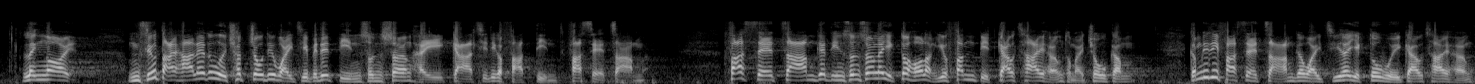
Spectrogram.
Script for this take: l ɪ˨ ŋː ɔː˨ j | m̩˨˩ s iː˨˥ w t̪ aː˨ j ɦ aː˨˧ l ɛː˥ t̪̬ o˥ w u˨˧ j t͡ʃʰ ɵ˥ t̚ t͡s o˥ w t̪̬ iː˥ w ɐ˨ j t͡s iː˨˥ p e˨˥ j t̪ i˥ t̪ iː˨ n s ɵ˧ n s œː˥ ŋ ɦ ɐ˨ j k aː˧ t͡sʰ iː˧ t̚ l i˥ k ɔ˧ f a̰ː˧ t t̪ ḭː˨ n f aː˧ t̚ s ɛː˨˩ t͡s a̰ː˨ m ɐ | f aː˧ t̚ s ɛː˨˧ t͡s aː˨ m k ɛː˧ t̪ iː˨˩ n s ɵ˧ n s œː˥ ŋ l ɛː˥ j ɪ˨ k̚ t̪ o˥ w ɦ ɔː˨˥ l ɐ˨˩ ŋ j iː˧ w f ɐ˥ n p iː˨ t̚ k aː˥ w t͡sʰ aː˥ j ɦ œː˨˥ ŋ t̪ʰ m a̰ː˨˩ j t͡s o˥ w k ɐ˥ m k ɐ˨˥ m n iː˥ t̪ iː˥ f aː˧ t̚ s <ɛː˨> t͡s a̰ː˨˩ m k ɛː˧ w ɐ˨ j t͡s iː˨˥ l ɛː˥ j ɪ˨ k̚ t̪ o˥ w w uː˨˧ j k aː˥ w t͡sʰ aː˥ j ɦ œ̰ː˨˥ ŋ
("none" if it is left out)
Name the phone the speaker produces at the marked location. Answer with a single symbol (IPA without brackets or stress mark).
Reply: ɛː˨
